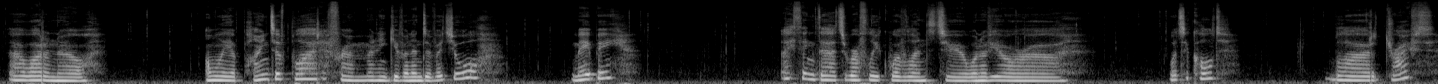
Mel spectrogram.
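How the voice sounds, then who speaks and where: A woman playing a lonely, lovelorn vampire in an intimate ASMR audio roleplay, gentle and wry, speaking softly with hesitant pauses. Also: medium pitch, lightly acted. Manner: hesitant, soft-spoken, slow with pauses.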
